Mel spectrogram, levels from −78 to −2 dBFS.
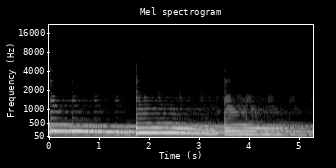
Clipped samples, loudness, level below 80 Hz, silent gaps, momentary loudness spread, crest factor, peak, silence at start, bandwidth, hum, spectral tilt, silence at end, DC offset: under 0.1%; -24 LUFS; -50 dBFS; none; 7 LU; 14 dB; -8 dBFS; 0 s; 3 kHz; none; -13.5 dB/octave; 0 s; under 0.1%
